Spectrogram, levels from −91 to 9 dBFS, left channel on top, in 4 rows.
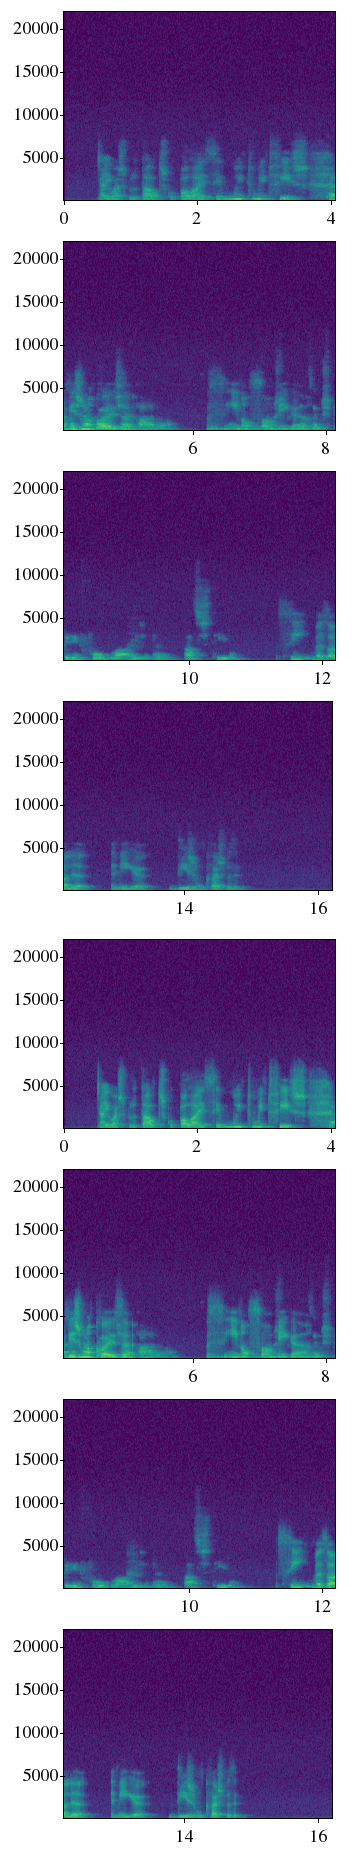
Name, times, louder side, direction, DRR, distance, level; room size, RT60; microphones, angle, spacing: voice 1, 0.5-5.1 6.2-7.8 11.3-12.5 12.9-13.4 13.8-14.8, right 5 dB, 50° right, 7 dB, 0.3 m, -24 dB
voice 2, 3.9-5.7 6.2-10.8, left 1 dB, 5° left, -4 dB, 1.4 m, -28 dB
4.4 x 2.5 x 2.6 m, 0.37 s
head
